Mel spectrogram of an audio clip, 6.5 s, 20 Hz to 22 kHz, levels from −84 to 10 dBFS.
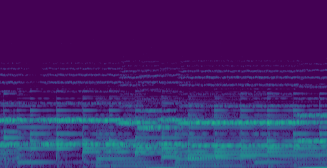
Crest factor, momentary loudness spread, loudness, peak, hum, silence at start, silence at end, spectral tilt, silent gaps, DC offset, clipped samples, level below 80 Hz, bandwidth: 14 dB; 5 LU; -34 LUFS; -20 dBFS; none; 0 s; 0 s; -7 dB/octave; none; under 0.1%; under 0.1%; -64 dBFS; 9.4 kHz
